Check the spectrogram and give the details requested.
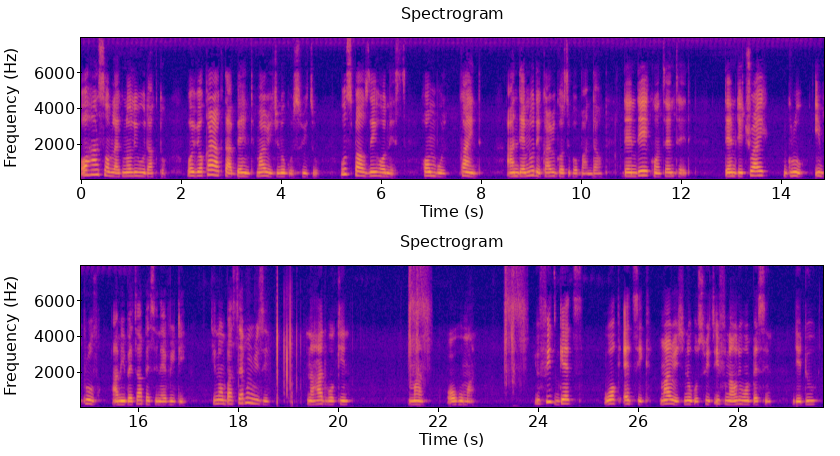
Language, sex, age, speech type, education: Nigerian Pidgin, female, 15-29, spontaneous, tertiary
